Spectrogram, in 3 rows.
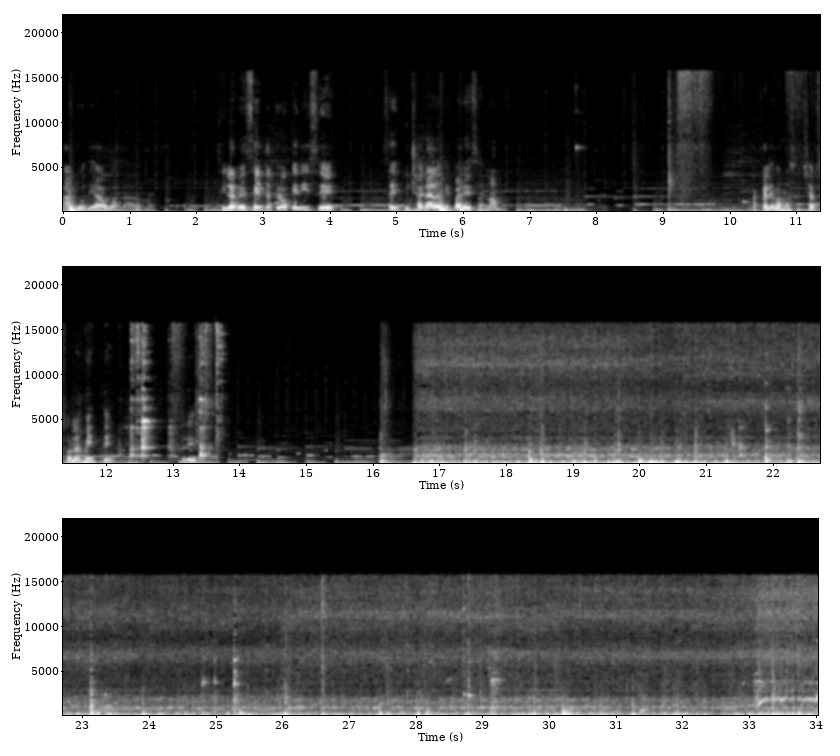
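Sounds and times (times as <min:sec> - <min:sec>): stand mixer motor hum: 0:16.5 - 0:34.0
dough knocking against bowl: 0:16.7 - 0:34.0.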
